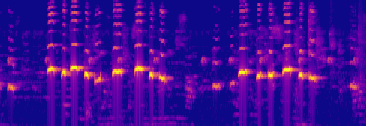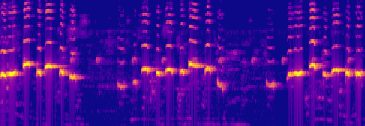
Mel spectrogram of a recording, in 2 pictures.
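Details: A pet cockatiel whistles an anthem in clear, bright phrases that rise and fall, pausing every few seconds before starting the tune again.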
